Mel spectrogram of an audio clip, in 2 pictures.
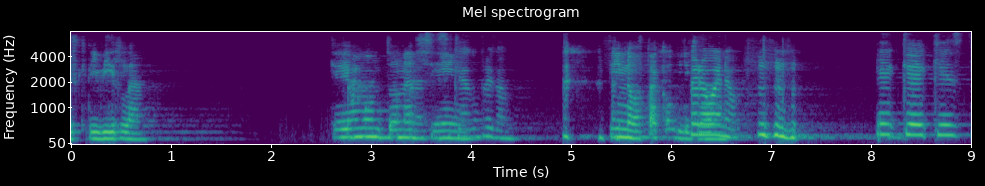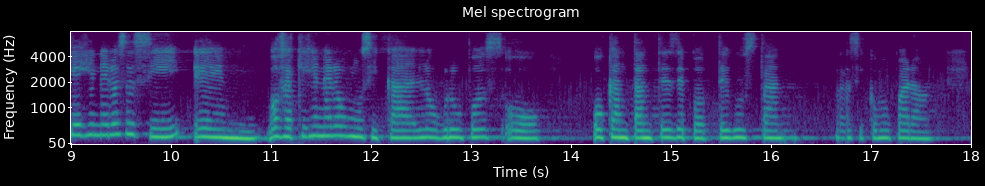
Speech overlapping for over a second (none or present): present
